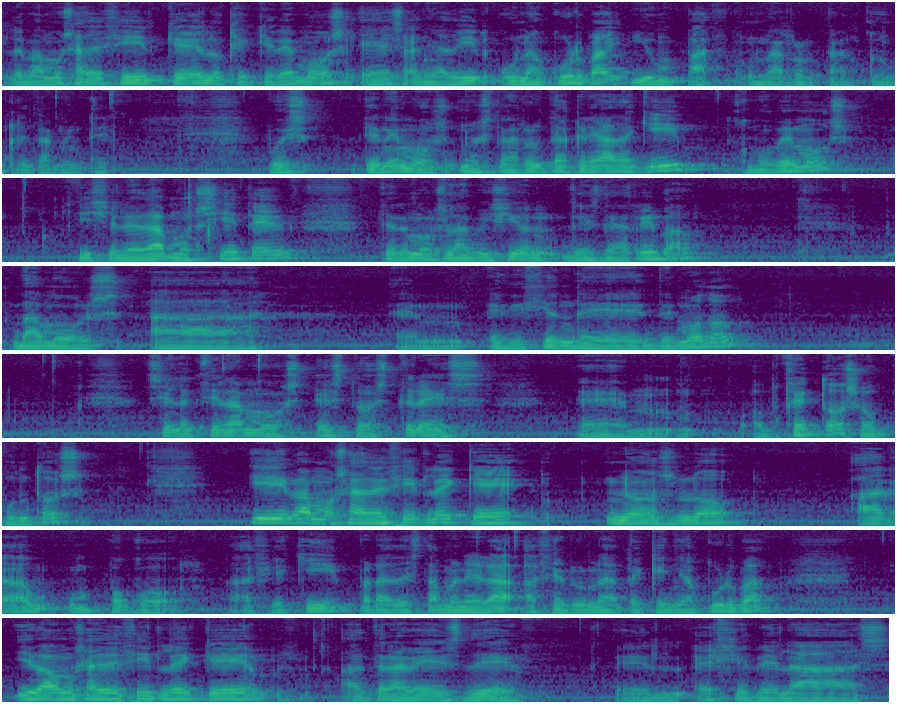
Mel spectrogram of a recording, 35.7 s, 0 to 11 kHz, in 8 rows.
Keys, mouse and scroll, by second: 6.4-9.0 middle drag, 9.9 KP_7, 11.4-12.1 scroll down 3, 13.1 Tab, 18.1-19.1 drag, 24.1 g, 32.8-35.6 middle drag.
